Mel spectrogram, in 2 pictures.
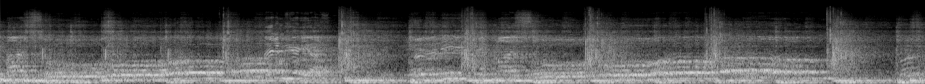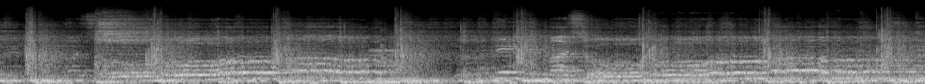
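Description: Live praise and worship band: men singing a slow melody over keyboard, guitars and a drum kit keeping a steady beat.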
